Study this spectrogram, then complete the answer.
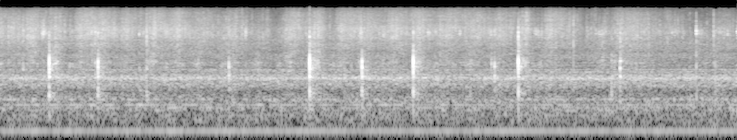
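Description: Basmati rice with spices frying in butter sizzles steadily in a pan, with regular light scrapes and taps of a spoon stirring through it at close range.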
